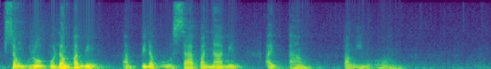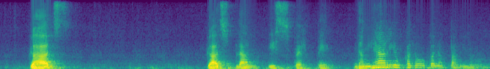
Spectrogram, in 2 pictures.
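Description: A man's voice: on the high side, lively intonation, takes it slowly, pauses often, darkish tone, slight background noise. An older man with a Filipino accent preaching a sermon and sharing a personal testimony, switching between Tagalog and English and lifting his voice sharply for emphasis. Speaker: pastor.

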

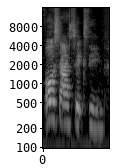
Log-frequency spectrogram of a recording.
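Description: A tired vlogger with a fairly high, sharp voice chats playfully and teases someone off camera while trying on outfits in her bedroom. Captured by a camera across the room, she sounds distant, with slight background noise.

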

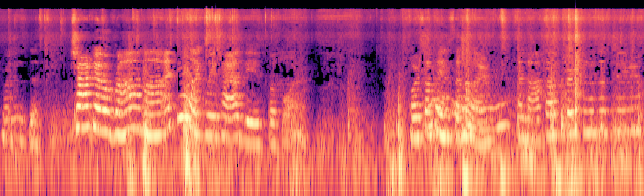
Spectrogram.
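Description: Woman host, fairly high voice; casual taste-test chatter recorded in an echoey room. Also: measured pace. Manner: chatty, candid running commentary. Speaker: vlogger. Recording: echoey room with background noise.

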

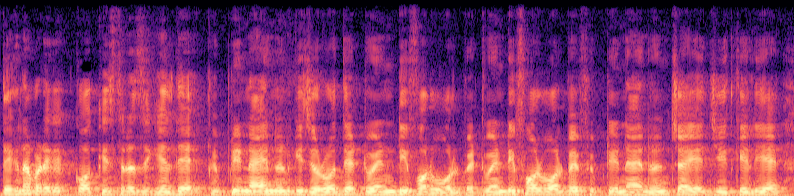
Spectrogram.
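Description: A man giving excited cricket commentary as a gaming streamer, often repeating himself and addressing his viewers. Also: fairly high pitch, fast, slight background noise.

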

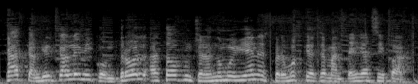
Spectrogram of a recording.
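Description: High-voiced hyped Mexican streamer guy. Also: fast, darkish tone, faint music behind. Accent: Mexican Spanish. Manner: hyped, slangy, keeps urging chat. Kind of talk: casual livestream chat with viewers.

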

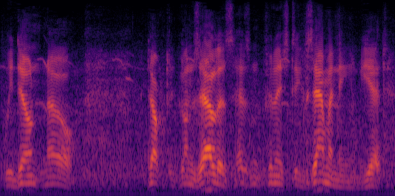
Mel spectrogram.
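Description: A man's voice: lowish voice, normal speed, lightly acted. An actor playing an eager adult male fossil scientist in a 1960s TV drama. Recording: dull lo-fi 1960s TV soundtrack with noise.

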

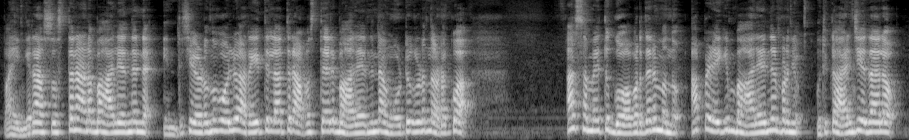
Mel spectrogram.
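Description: A woman's voice: fairly high pitch, fast. A woman narrating a dramatic story in a casual, colloquial way, reading every character's lines in her own voice.

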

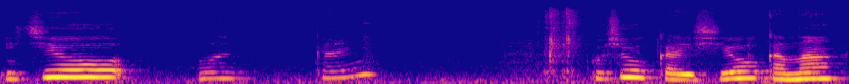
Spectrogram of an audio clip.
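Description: A woman in her early twenties from Kanagawa chats on a home livestream in a high, mellow voice. She is polite and reads viewer comments aloud, apologizing often. Faint noise sits under her voice. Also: takes it slowly. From Kanagawa, Japan. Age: 20s. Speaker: idol audition livestreamer. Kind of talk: casual solo livestream chat.

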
